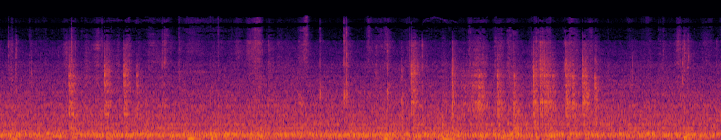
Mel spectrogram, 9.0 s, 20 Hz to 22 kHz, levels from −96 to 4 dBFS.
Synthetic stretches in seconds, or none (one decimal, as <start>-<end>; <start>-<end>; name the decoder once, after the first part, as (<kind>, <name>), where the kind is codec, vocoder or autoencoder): none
